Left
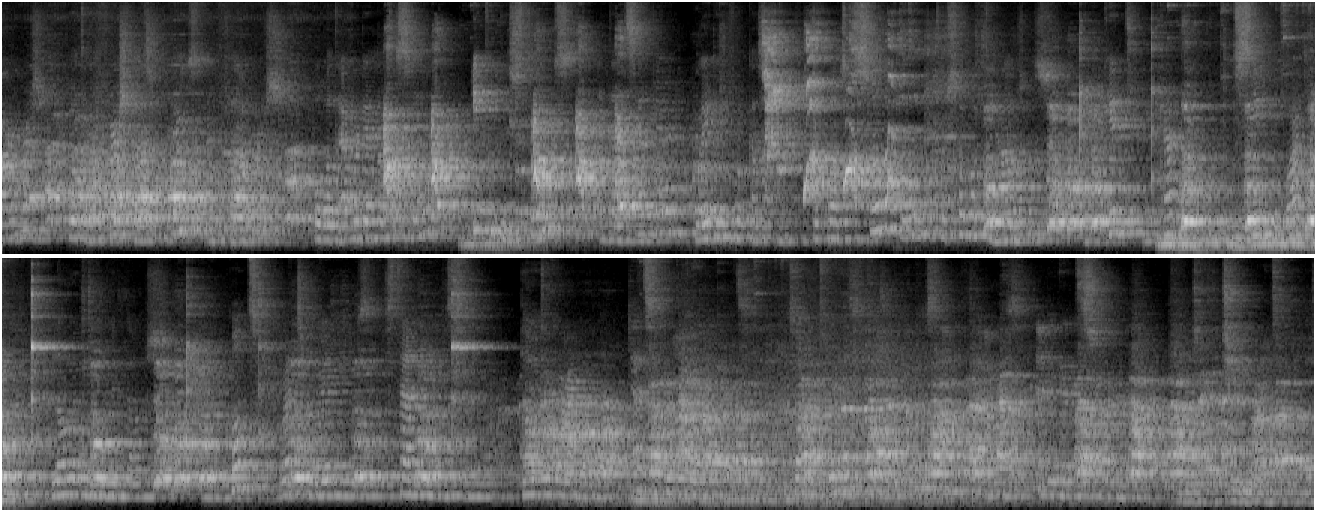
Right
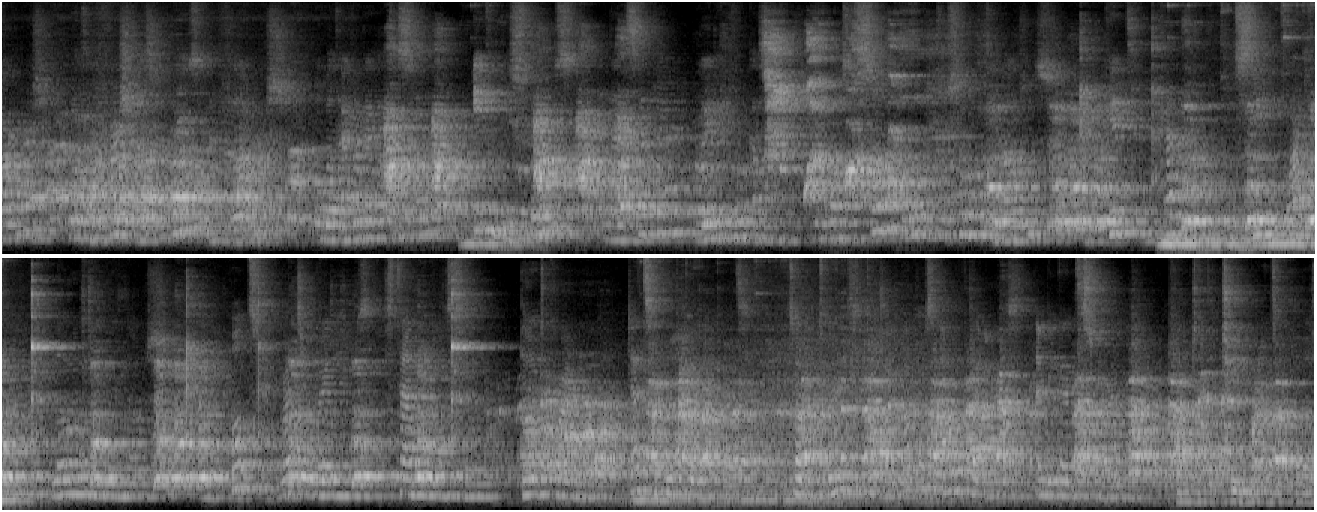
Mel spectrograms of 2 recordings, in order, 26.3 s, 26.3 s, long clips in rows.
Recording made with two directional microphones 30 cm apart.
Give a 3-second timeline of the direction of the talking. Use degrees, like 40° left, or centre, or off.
60° left, 60° left, 60° left, 50° left, 30° left, 10° right, 40° right, 40° right, 40° right.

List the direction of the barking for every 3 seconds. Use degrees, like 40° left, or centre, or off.
70° left, 70° left, 70° left, 60° left, centre, 40° right, 60° right, 60° right, 60° right.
